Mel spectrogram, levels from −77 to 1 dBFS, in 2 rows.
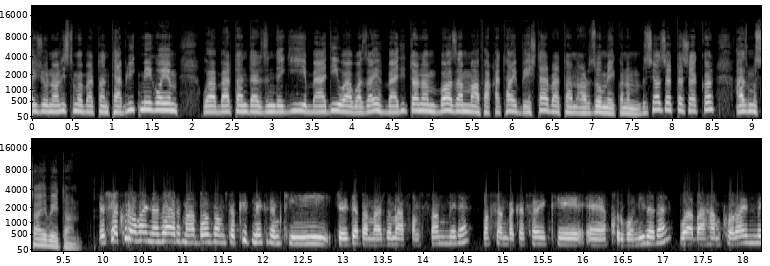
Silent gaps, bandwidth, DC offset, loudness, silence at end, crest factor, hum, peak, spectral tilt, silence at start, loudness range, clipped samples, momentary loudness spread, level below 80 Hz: none; 13 kHz; under 0.1%; -21 LUFS; 0 s; 14 dB; none; -8 dBFS; -6.5 dB/octave; 0 s; 3 LU; under 0.1%; 6 LU; -64 dBFS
